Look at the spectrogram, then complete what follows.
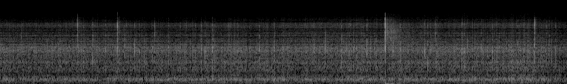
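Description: MAG (gas-shielded) welding arc burning with a steady sizzle and a few sharp ticks, one louder about four seconds in; the arc is running under a full shielding-gas atmosphere.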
